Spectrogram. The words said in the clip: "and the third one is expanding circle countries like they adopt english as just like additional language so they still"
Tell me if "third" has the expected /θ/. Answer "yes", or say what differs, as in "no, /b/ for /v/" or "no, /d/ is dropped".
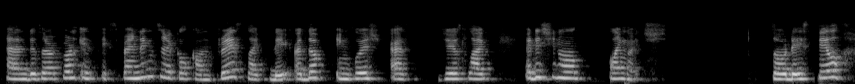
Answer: no, /s/ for /θ/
